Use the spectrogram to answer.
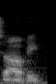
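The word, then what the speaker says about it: Tappee: I know it looks like it's tappy, but it's Manx Gaelic, so it means fast, and it's pronounced Tarvey. We gave the public the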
